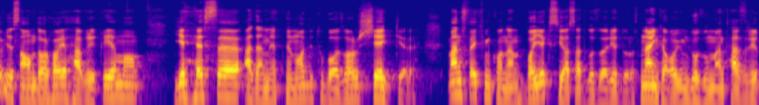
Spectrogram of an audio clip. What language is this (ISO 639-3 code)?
fas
